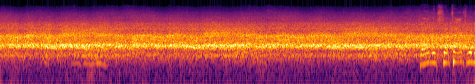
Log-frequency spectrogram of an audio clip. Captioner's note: crowd cheering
